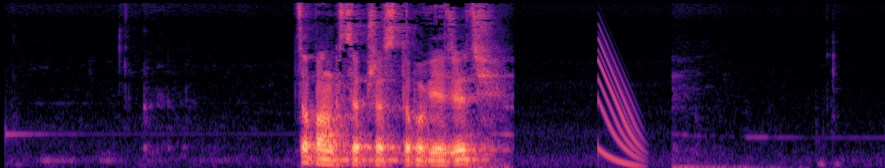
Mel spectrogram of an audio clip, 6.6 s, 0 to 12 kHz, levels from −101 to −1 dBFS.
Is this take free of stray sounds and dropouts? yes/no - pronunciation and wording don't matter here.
no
